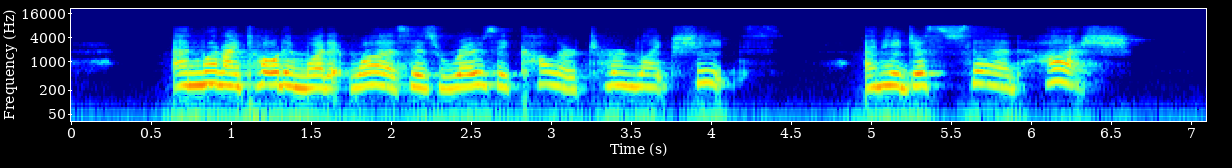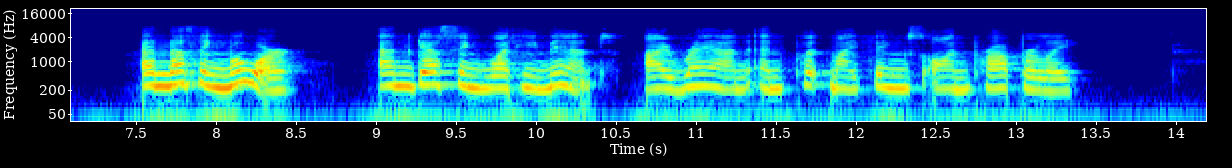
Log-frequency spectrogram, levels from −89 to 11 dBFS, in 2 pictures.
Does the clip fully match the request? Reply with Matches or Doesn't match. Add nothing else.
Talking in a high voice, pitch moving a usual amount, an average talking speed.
Matches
